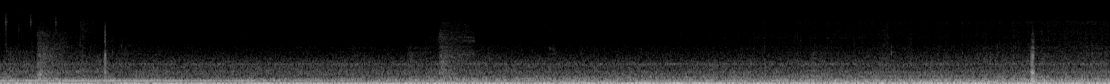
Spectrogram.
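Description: A car running, a steady low rumble with a faint hum that fades out a couple of seconds in. A brief hiss comes about four and a half seconds in.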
